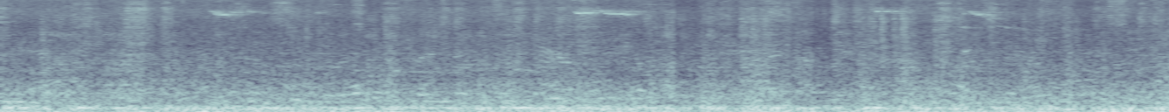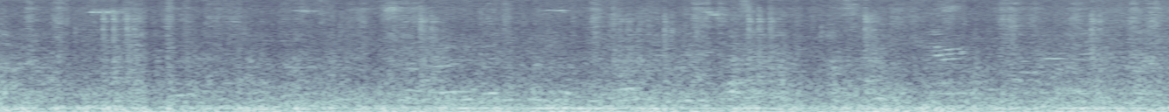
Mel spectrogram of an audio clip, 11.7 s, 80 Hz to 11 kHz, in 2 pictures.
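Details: 2007 Mercedes-Benz OF-1722M bus with Torino body, cruising on route: steady low drone with a constant hum over engine and road noise; loud, roaring rear differential.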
